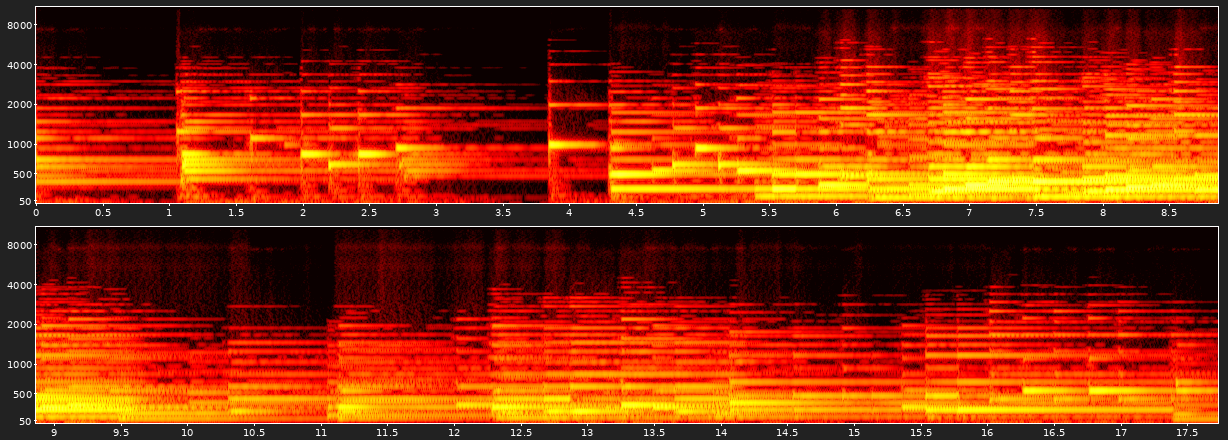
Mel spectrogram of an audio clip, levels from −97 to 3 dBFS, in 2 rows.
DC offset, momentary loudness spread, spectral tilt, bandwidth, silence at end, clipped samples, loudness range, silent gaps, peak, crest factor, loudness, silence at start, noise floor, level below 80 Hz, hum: under 0.1%; 17 LU; -9 dB/octave; 6.2 kHz; 0 s; under 0.1%; 11 LU; none; -4 dBFS; 18 dB; -21 LUFS; 0 s; -52 dBFS; -50 dBFS; none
